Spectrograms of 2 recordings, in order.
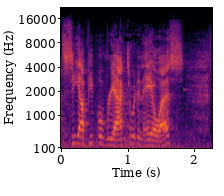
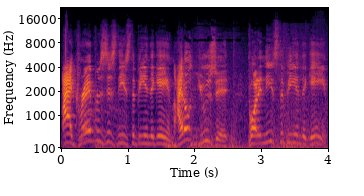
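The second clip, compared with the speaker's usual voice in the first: ordinary talk, nothing marked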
